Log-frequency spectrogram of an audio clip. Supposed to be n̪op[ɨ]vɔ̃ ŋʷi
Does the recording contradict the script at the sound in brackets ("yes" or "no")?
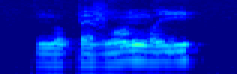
yes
